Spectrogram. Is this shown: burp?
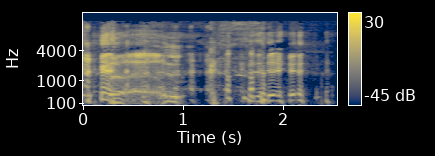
yes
